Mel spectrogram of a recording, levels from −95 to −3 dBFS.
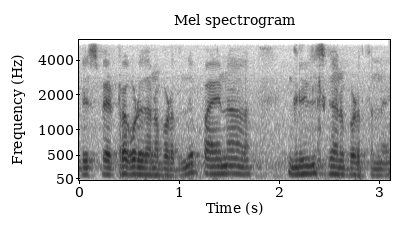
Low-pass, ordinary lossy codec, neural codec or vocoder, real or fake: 5.4 kHz; none; vocoder, 44.1 kHz, 128 mel bands every 512 samples, BigVGAN v2; fake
